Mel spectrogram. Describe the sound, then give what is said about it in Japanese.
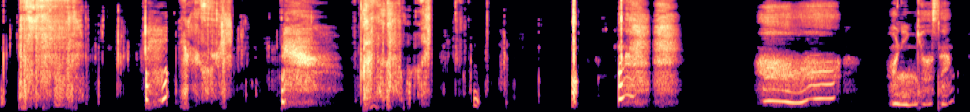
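Wet ASMR ear-licking sounds: irregular smacking, slurping bursts and sharp clicks, quiet, with a few soft breathy moans near the end and no clear speech. “これ、ただの耳なめだよ。”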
